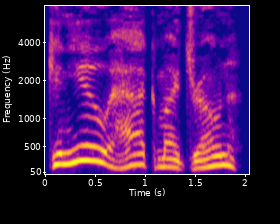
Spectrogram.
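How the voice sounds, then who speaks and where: A man's voice: a little high, big pitch swings, slow pace, darkish tone, breathy edge, no room sound, voice pushed up, full character voice. A man voicing a frustrated young tech specialist in an audiobook. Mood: frustrated, urgent.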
